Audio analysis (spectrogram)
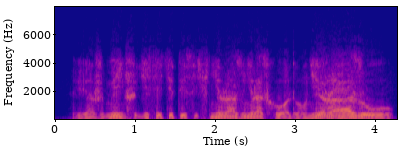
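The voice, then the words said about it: Raised, shouting voice. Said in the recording (Russian): “повысил голос ... не ори ... грохотал”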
